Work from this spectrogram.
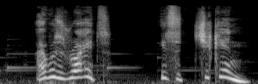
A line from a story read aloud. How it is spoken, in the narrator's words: exclaimed Marilyn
